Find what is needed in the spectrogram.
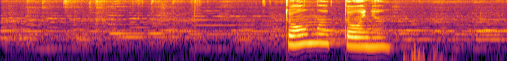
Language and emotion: Russian, neutral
